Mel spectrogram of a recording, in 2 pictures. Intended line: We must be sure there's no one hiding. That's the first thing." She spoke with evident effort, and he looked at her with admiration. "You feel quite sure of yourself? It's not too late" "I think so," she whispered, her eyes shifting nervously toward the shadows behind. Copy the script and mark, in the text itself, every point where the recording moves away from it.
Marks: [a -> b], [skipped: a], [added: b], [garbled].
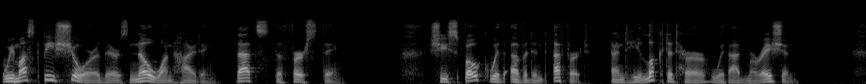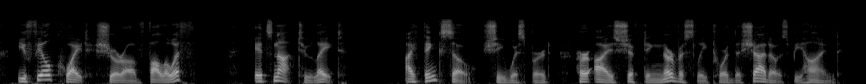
We must be sure there's no one hiding. That's the first thing." She spoke with evident effort, and he looked at her with admiration. "You feel quite sure of [yourself? -> followeth] It's not too late" "I think so," she whispered, her eyes shifting nervously toward the shadows behind.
